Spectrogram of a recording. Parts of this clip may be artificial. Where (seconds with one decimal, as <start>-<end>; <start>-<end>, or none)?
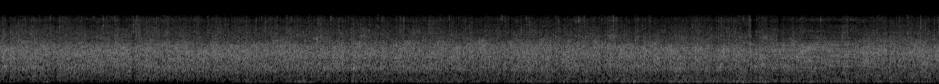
7.5-8.6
